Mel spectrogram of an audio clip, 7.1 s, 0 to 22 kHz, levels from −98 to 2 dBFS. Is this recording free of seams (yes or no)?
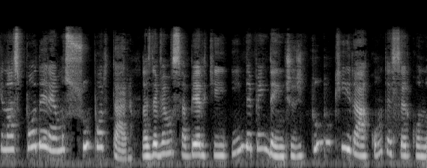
no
